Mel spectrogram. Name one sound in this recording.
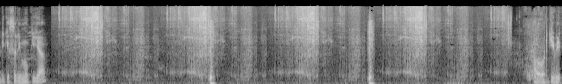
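A blade scrapes repeatedly with soft rasping swishes.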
